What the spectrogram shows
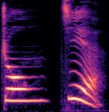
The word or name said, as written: zhong1jie4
